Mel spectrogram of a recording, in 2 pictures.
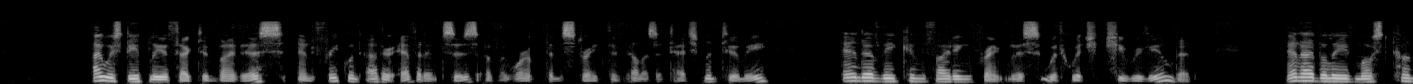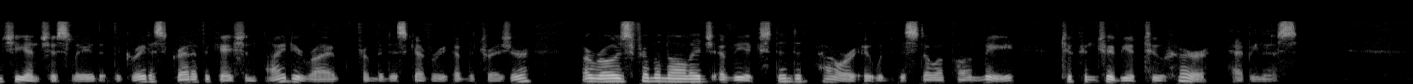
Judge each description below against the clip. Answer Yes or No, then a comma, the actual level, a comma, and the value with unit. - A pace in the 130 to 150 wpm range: Yes, average, 140 wpm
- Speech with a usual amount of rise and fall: No, wide, 6.7 semitones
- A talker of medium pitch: No, low, 120 Hz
